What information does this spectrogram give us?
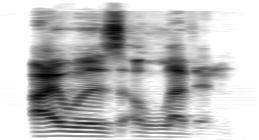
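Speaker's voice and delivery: ordinary talk, nothing marked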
